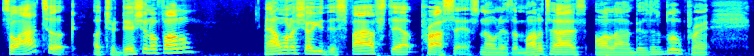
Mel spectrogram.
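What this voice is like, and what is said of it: Southern American twang. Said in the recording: “my Southern accent ... you can hear my Southern twang on it”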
